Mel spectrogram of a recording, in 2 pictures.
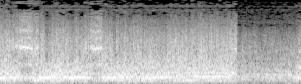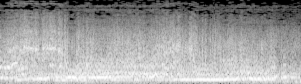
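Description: Vintage Alfa Romeo race cars in a classic Grand Prix, engines droning and whining continuously with shifting pitch, under old newsreel hum and a narrator's voice.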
